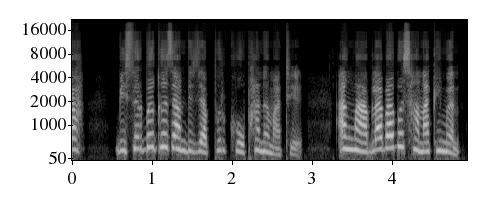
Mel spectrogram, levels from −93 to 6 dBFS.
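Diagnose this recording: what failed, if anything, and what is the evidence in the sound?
Codec stage: speech is grainy and rough throughout, likely from Opus compression in CELT mode, consistent with a 16 kbps rate. The spectrogram shows noise-filled bands reaching 20.4 kHz.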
